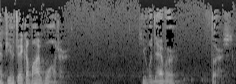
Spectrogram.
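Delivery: low voice fading almost to nothing; hushed awe. Retold or imitated. Preacher retelling Jesus' promise at the well, hushed.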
